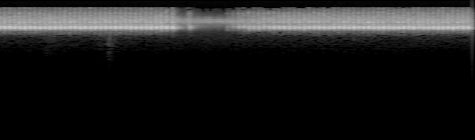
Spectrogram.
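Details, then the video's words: Thin, high grasshopper buzzing, without music, pulses rapidly and regularly. It breaks off briefly in the middle for a short hush, then swells back to the same even shrill rhythm. "Grass Hopper Sounds"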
